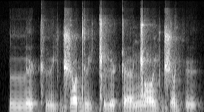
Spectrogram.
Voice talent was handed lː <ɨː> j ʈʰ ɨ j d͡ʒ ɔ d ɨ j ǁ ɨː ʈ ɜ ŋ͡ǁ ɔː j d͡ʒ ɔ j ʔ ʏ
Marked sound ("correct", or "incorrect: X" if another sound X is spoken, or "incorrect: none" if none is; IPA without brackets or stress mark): incorrect: ɨ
